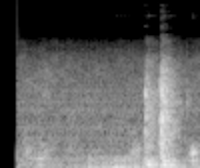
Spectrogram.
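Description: Steady room hiss and low hum picked up by a webcam microphone, slowly getting louder. A brief soft noise comes about a second and a half in, just before the man starts talking.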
